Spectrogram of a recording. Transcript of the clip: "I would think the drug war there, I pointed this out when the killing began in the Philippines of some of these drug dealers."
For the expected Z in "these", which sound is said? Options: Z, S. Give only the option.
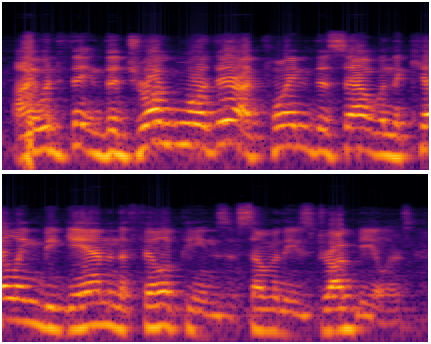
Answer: Z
